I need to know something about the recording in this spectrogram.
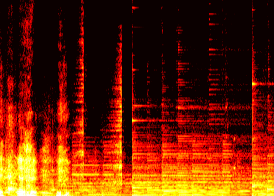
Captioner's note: laughs; gentle upbeat music plays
